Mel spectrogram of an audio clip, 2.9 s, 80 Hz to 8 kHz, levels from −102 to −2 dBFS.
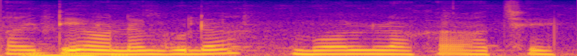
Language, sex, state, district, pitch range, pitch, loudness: Bengali, female, West Bengal, Alipurduar, 185-200 Hz, 190 Hz, -15 LUFS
